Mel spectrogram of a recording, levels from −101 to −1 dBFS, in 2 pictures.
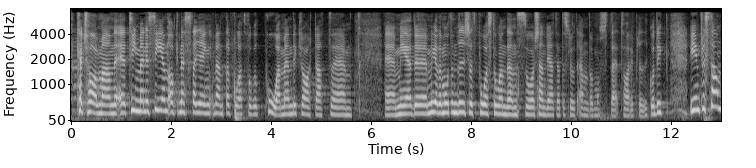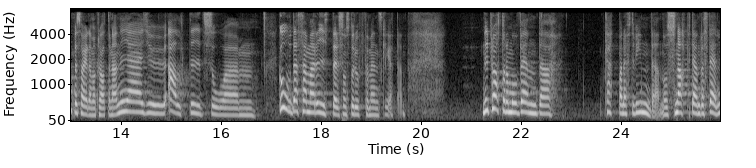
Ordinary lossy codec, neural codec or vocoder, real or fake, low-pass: MP3, 64 kbps; none; real; 7.2 kHz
